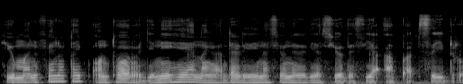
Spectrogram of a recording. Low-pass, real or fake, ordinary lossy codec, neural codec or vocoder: 10.8 kHz; real; none; none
